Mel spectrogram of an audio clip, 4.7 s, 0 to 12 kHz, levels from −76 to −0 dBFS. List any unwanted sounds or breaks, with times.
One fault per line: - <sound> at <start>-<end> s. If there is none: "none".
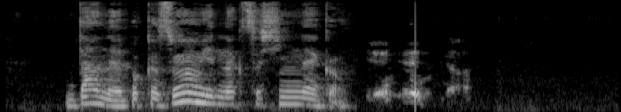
- laugh at 2.7-3.5 s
